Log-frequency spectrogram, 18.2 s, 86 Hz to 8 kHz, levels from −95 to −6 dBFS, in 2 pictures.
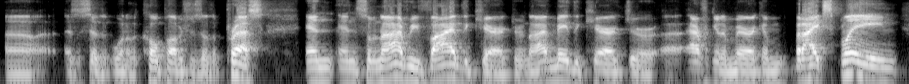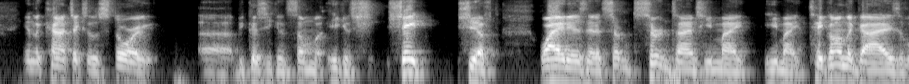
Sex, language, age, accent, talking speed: male, English, 40-59, American, 205 wpm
